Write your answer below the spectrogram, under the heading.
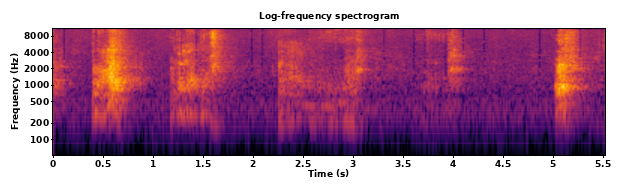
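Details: Several short, high yips and barks from puppies in crazy playtime just after a bath, four or five separate bursts spread over a few seconds with quiet between.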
